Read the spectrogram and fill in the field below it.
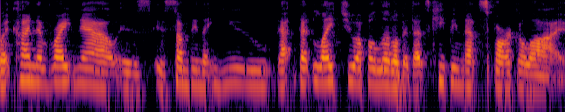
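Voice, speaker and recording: In a dry, close recording with no echo, a woman speaks at a moderate pace in an animated tone. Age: 40s. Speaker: life coach. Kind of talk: live stream talk.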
